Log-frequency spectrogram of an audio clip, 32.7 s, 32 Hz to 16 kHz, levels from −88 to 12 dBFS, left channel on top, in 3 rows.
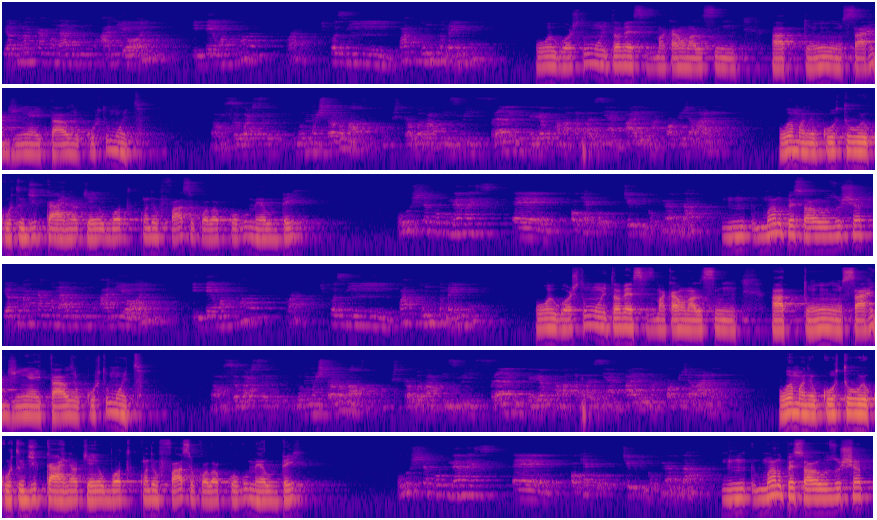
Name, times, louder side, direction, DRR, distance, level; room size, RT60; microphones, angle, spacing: voice 1, 0.0-1.9 2.4-3.2 3.5-3.7 4.1-5.9 13.5-19.9 26.8-27.9 28.2-30.5, right 1 dB, 70° right, -4 dB, 3.5 m, -48 dB
voice 2, 6.7-9.2 9.6-12.7 20.6-25.5 30.8-32.6, right 4 dB, 50° right, 15 dB, 0.4 m, -30 dB
13.0 x 6.0 x 5.9 m, 1.1 s
head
